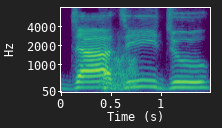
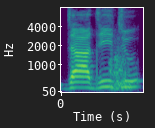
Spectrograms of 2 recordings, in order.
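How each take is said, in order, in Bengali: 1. স্বরধ্বনিগুলো টেনে পড়া হয় আর দীর্ঘ। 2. স্বরধ্বনিগুলো ছোট আর দ্রুত। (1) "আ উচ্চারণ সহি করার জন্য একটু টান দিয়ে পড়ি" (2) "হরকত কিন্তু তাড়াতাড়ি পড়তে হয়। জা জি জু এরকম হওয়ার কথা ছিল"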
